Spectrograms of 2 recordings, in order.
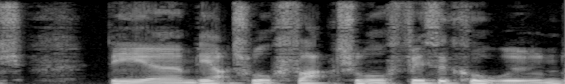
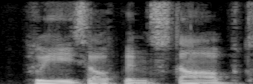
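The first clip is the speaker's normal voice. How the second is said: put-on pleading voice. Retelling a stabbed boy's words to the police: imitating someone pleading. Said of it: "he was pleading to the police".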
